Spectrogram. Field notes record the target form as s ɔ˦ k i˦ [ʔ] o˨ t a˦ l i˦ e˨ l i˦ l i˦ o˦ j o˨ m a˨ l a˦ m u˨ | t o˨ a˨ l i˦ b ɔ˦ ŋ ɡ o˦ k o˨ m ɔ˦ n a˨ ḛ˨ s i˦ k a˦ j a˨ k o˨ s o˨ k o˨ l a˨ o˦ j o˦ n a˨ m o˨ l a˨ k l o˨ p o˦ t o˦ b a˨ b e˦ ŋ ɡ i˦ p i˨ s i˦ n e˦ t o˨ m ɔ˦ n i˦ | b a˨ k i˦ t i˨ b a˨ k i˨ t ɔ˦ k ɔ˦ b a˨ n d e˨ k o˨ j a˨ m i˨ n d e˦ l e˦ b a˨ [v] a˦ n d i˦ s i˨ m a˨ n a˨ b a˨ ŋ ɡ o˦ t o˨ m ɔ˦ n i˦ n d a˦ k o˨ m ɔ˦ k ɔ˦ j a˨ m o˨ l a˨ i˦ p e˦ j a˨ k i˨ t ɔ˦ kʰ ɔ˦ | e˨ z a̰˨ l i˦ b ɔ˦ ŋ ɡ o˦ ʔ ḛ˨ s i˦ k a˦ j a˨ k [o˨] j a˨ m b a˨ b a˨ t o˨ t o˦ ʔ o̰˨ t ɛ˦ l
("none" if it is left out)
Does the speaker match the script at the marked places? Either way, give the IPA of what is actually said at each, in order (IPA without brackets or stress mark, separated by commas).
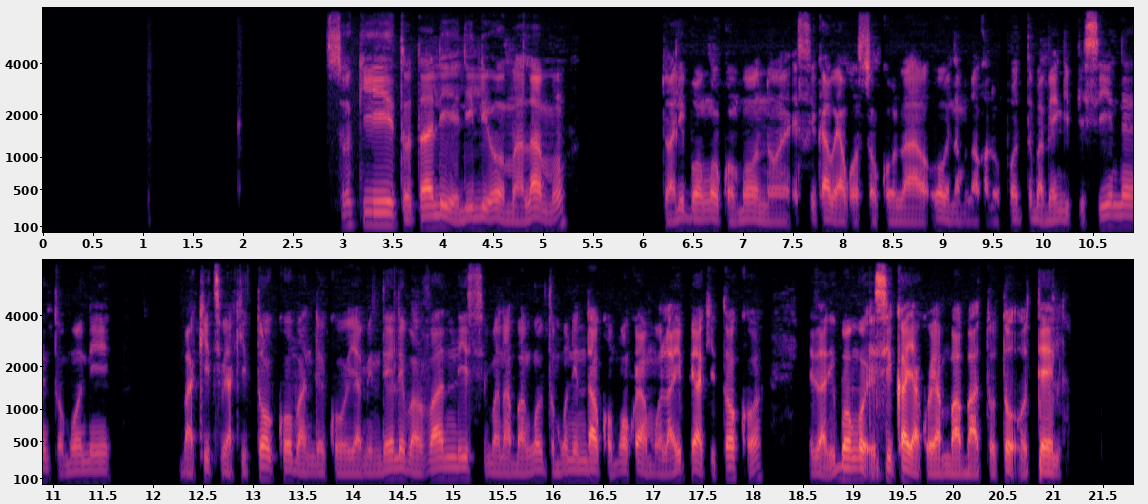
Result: t, v, o˨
